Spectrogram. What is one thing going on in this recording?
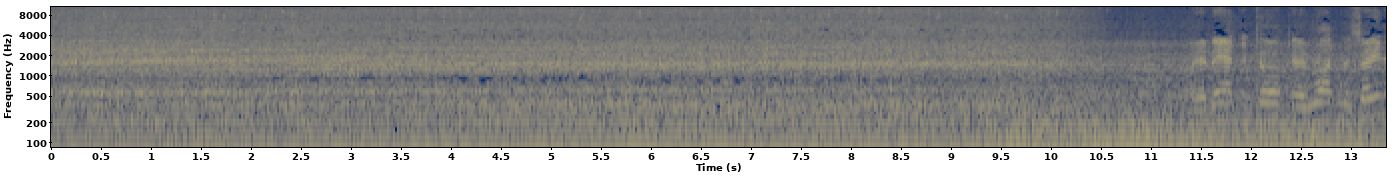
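An engine hums steadily at idle.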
